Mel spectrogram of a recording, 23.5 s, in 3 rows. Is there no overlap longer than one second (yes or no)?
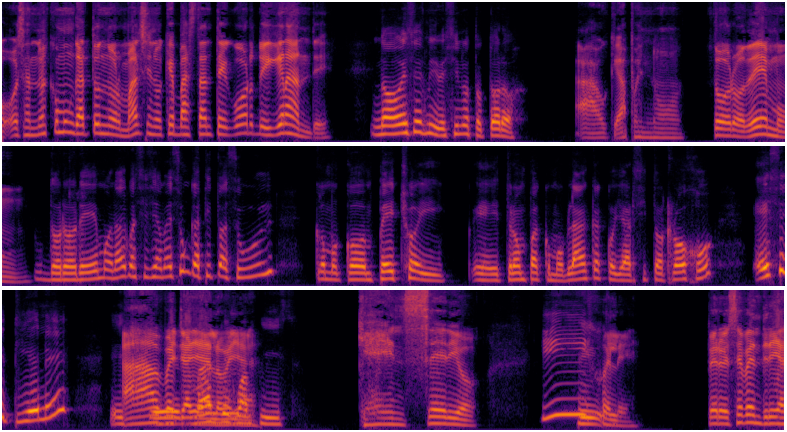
no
